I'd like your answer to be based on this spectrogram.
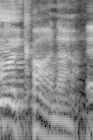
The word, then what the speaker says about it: Arcana: Arcana. – Their Kana. – No, the Arcana. – Yeah, whatever. I don't give a shit. – They all said it wrong.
